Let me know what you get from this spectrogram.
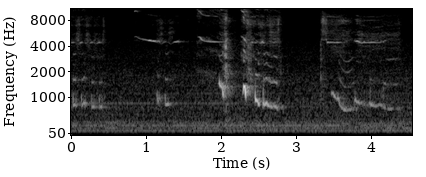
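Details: Bichon Frise crying like a baby around the Fourth of July: a few thin, wavering whines, one sharper yelp-like cry in the middle, then a drawn-out falling whimper.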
